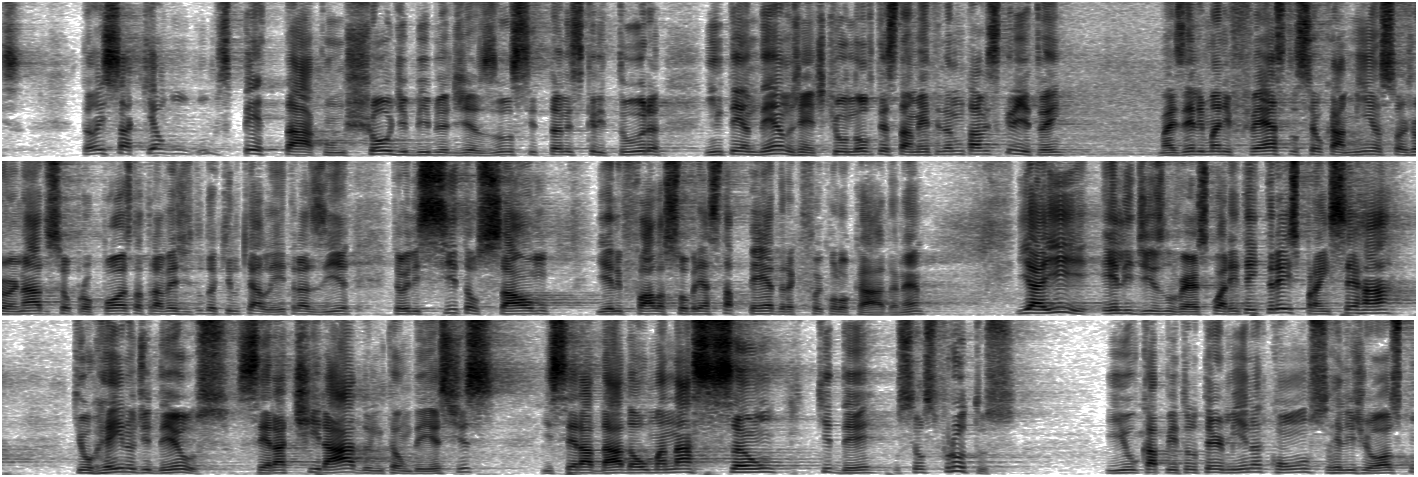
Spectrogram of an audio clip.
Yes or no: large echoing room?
yes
